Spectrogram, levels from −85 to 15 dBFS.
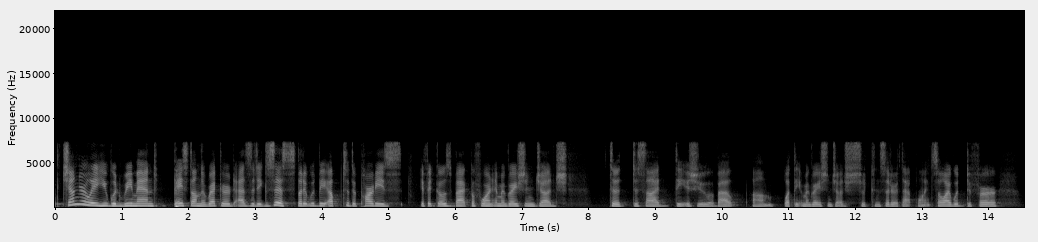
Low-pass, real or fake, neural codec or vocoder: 7.2 kHz; fake; autoencoder, 48 kHz, 32 numbers a frame, DAC-VAE, trained on Japanese speech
